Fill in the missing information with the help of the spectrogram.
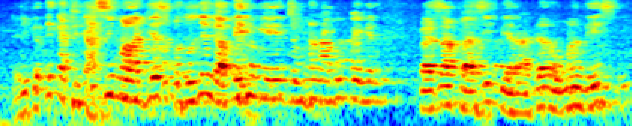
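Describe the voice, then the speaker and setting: A man's voice: sits high, animated, quick pace, a crowd in the background. A man from Indonesia preaching a monthly religious study, telling stories with acted dialogue and light jokes. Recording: echoey room, distant mic, noisy.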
